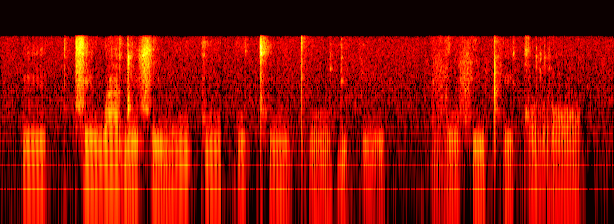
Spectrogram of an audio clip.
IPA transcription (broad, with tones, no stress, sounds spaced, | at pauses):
ɪ˦ | t͡s e˦ w a˦ d ũ˨ s ĩ˨ m uː˦ k uː˦ kʷ ɛ˦ kʰ uː˦˨ pʰ oː˨ ɗ i˨ k ũ˨ | v o˨ f ĩ˨ pʰ e˨ ɡ ɔ˦ r ɔ˦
